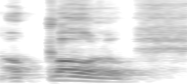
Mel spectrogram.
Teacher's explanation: It's a click at the back of your tongue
